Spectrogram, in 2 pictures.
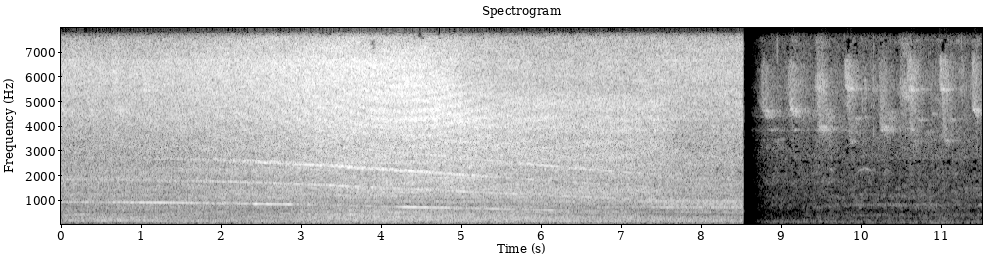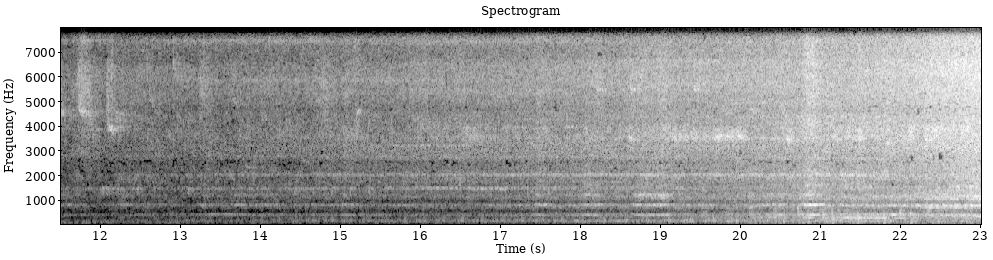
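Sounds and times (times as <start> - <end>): train rushing past with whine: 0.0 - 8.6, 12.3 - 23.0
bird chirping: 8.7 - 13.8.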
